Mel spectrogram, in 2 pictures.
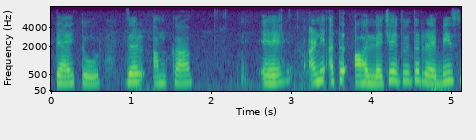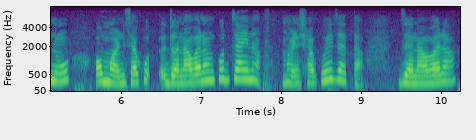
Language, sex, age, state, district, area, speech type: Goan Konkani, female, 18-30, Goa, Pernem, rural, spontaneous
